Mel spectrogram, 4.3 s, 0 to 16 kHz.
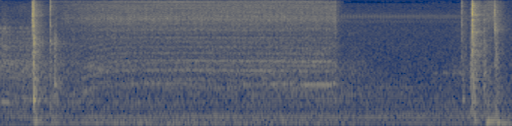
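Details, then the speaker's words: Luxman KX100 cassette deck, repaired motorized door: short whirring motor run about two and a half seconds ends in a crisp click as the switch stops it dead, then a brief kick; panel working properly. "so there it is the switch stops right there stops it dead and then it just kicks it a little bit"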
